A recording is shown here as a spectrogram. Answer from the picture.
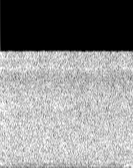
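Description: Steady hiss of background room noise, with no speech, in a pause between a teacher's phrases.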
